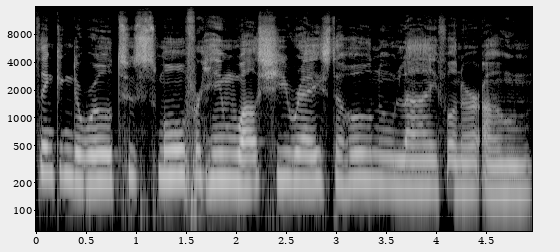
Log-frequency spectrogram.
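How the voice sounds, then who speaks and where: A woman speaks in a Dutch accent at a medium pitch. Her pace is moderate and her intonation fairly even. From Netherlands. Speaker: poet and novelist. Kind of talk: poetry reading. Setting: coffee shop reading with audience. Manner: halting.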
